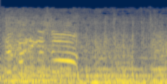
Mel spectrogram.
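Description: Film soundtrack: panicked shouting in the first second over a tense score with steady held tones and a low rumble.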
